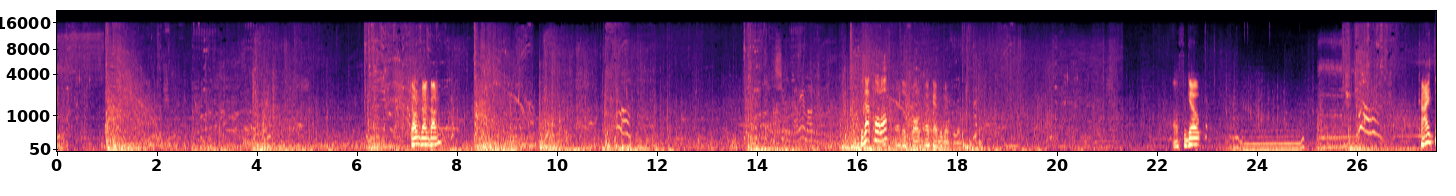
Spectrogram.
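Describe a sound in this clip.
Explosions and blasts boom in a video game.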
